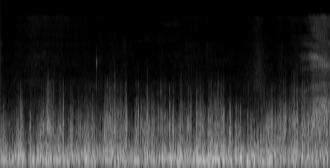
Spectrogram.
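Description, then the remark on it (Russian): Heavy wind buffets the microphone in a steady, loud low rumble with gusty fluctuations throughout, masking other sounds; no speech is audible. “ветер сильный какой, не знаю, будет там слышно”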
